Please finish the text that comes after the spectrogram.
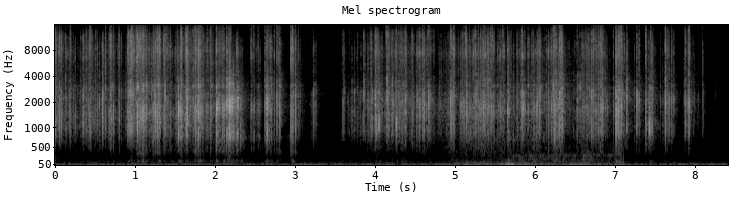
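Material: Glass.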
